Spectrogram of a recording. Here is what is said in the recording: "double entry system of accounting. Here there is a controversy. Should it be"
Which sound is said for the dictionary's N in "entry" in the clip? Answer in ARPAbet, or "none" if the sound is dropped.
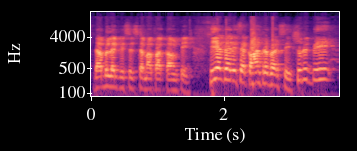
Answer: none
